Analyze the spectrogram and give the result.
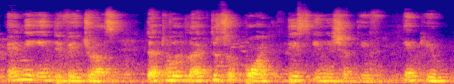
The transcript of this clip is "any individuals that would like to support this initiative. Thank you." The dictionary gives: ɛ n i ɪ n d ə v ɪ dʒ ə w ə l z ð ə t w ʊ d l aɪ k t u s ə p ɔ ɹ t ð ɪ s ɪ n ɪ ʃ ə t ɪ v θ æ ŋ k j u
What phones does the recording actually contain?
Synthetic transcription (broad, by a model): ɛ n i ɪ n d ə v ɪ dʒ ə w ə l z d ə t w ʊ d l aɪ k t u s ə p ɔ ɹ t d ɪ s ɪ n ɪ ʃ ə t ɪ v t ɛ ŋ k j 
